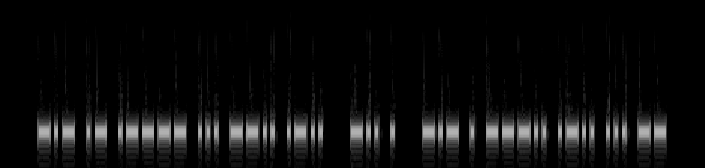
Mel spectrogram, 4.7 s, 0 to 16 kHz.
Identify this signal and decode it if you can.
Morse code, heard as a keyed tone, about 46 wpm, 700 Hz. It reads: KA1SZL DE KE8LSM
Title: USA Callsign DE Callsign - 6 Characters - 45wpm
